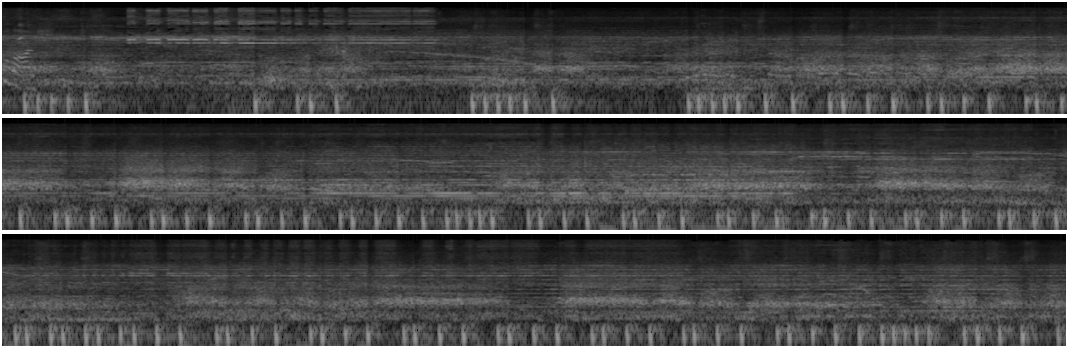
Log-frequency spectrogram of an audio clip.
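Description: Loud music with a fast, steady beat playing over a shouting, chanting street crowd of football fans celebrating a championship. A long steady horn tone is held through much of the first half.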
